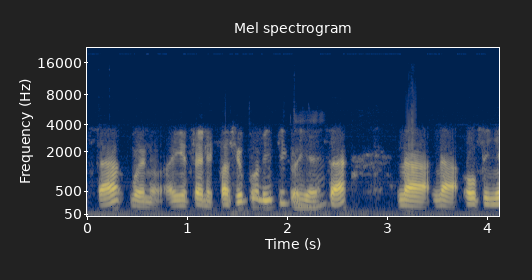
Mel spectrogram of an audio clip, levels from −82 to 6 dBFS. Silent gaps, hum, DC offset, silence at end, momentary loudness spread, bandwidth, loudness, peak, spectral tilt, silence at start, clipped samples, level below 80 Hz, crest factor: none; none; under 0.1%; 0 s; 7 LU; 5.8 kHz; -18 LUFS; -2 dBFS; -7 dB/octave; 0.1 s; under 0.1%; -52 dBFS; 16 dB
